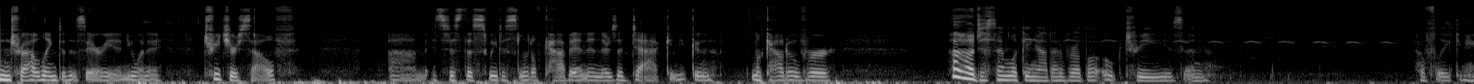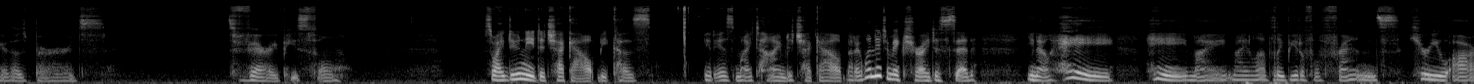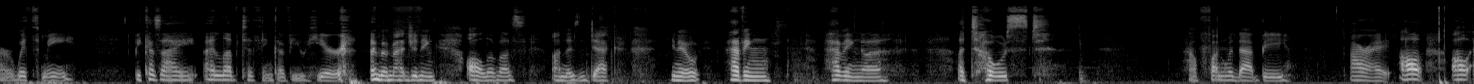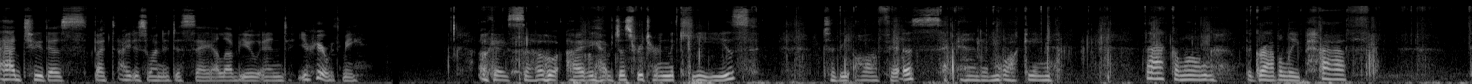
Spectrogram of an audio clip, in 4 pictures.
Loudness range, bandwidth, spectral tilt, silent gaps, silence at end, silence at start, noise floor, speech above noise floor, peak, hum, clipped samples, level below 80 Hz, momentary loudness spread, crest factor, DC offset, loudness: 11 LU; 16 kHz; -4.5 dB/octave; none; 0 s; 0 s; -58 dBFS; 31 dB; -6 dBFS; none; under 0.1%; -44 dBFS; 16 LU; 24 dB; under 0.1%; -28 LUFS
